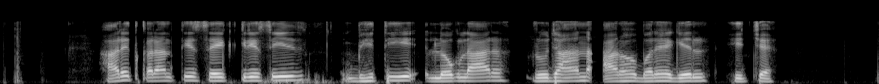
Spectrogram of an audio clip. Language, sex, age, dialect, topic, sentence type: Magahi, male, 18-24, Northeastern/Surjapuri, agriculture, statement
